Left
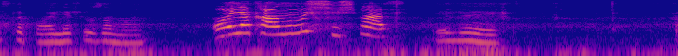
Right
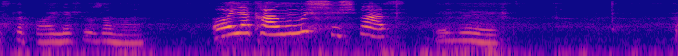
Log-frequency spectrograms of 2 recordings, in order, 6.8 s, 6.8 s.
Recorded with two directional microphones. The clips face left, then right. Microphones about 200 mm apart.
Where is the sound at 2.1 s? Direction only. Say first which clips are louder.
Right 2 dB; 60° right (ahead or behind).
